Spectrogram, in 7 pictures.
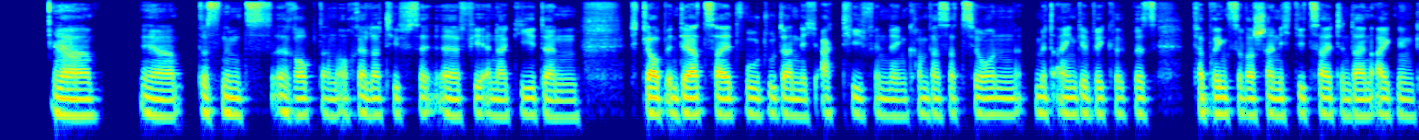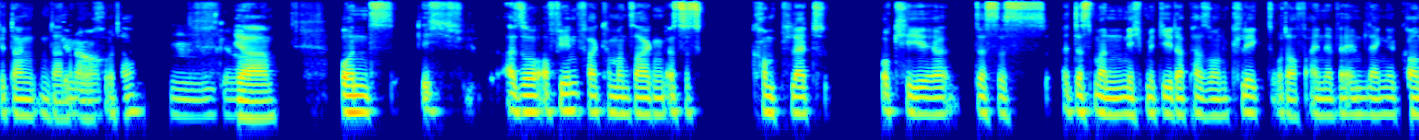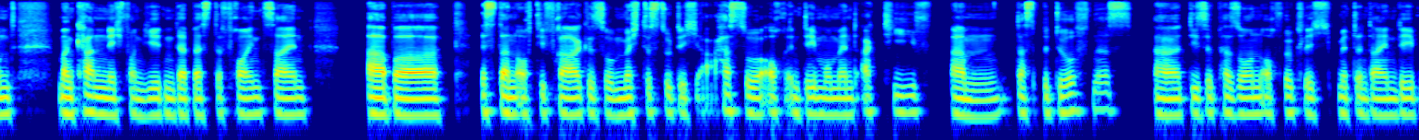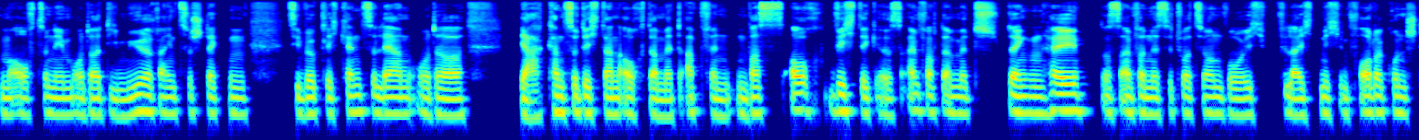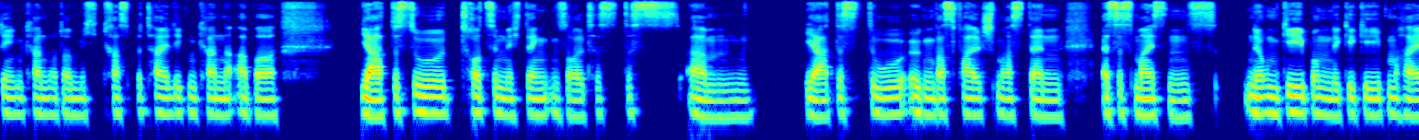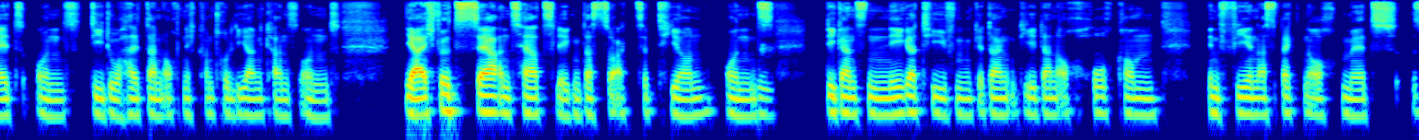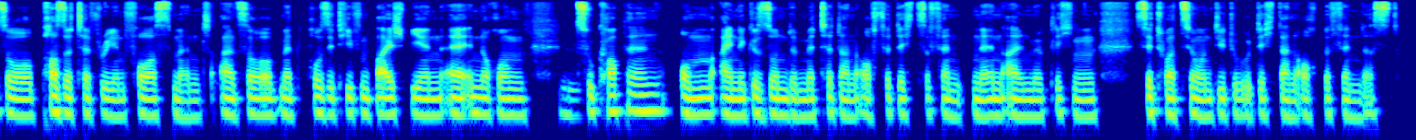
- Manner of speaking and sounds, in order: in English: "Positive-Reinforcement"
- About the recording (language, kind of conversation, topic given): German, advice, Wie kann ich meine negativen Selbstgespräche erkennen und verändern?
